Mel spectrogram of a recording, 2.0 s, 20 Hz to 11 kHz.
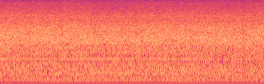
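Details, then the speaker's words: Laser screed on a 90-yard concrete pour, its vibrator working cream to the top: steady low hum with constant mid tone over engine drone, even and unbroken; normal vibrator operation. "Screed's also got a vibrator on it. You guys can maybe hear that. Also helps kind of work that cream up to the top."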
